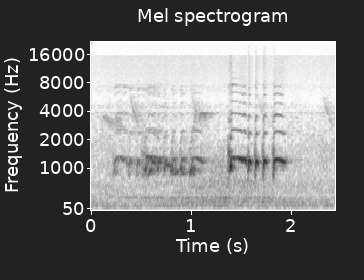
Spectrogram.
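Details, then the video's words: Local zebra dove lure song for caged doves that won't sing: a soft, wavering, drawn-out coo from one bird, followed by a louder rapid series of clipped cooing notes from another. "Pancingan Burung Perkutut Lokal ampuh untuk mengatasi malas bunyi"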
